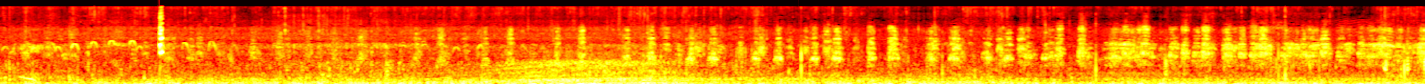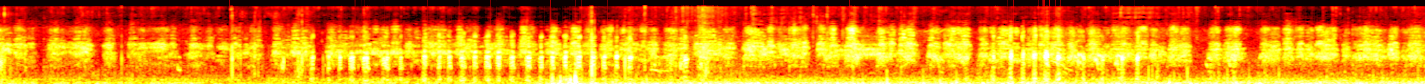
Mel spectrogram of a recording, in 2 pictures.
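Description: Ducks quacking, with several rapid runs of quacks in the second half.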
